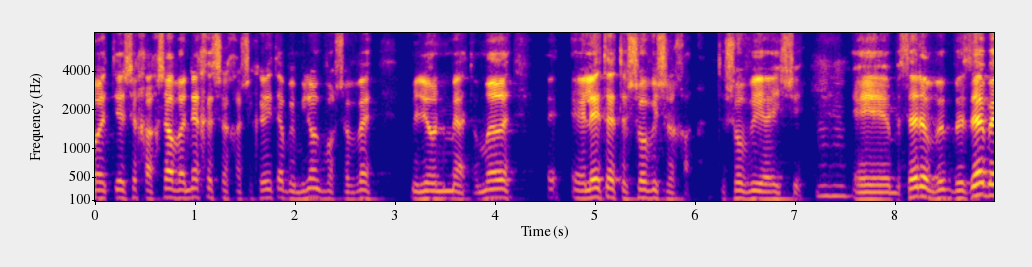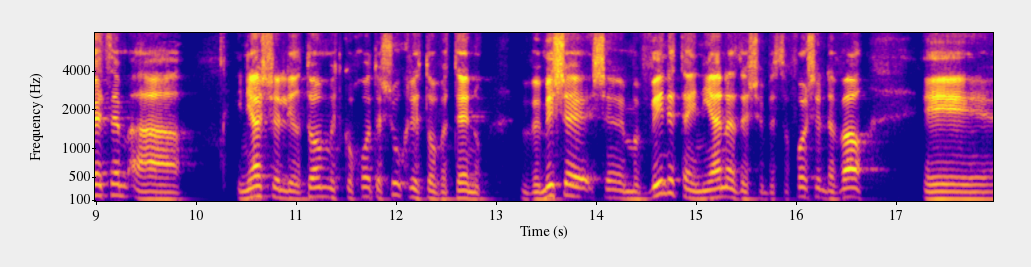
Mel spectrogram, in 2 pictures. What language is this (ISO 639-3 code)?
heb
